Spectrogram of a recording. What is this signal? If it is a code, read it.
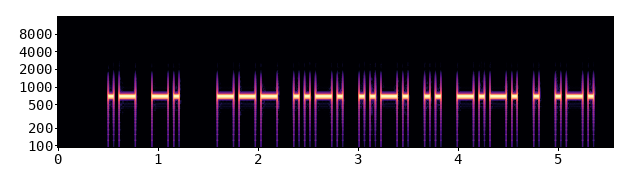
Morse code, heard as a keyed tone, about 22 wpm, 700 Hz. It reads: AN OFFICER
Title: Sentences from Top 1200 Words 22wpm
